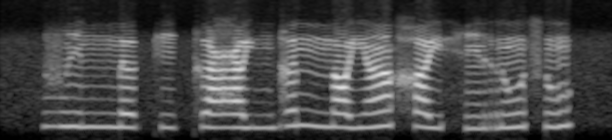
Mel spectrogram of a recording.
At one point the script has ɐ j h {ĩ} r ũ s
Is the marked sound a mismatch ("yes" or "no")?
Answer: no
